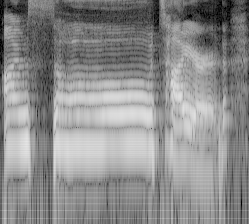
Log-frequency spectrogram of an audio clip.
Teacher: a little bit what native speakers can be quite dramatic and we can really hold out that so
